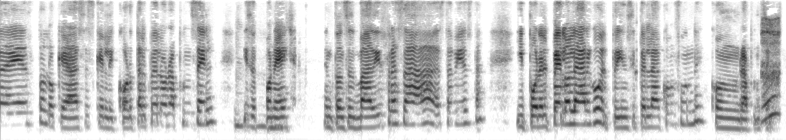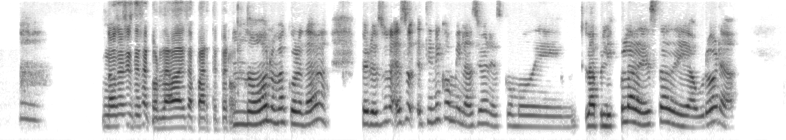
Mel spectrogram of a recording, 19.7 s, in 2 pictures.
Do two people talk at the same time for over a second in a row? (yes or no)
no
